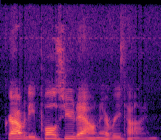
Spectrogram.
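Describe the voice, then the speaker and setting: A preschool site director reads a children's picture book aloud, posing questions and answering them in storytelling fashion for young listeners. His medium-pitched voice has a darkish tone and lively intonation, and he reads a little fast.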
